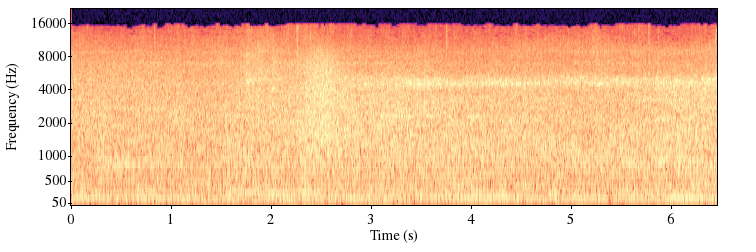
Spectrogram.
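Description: Street traffic noise: a steady rush of road noise over a low engine hum, swelling about two seconds in as a vehicle passes.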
